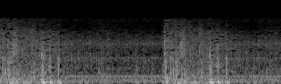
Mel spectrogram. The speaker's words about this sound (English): The Royal Navy spots the intruder too and puts up a barrage to drive off the enemy.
